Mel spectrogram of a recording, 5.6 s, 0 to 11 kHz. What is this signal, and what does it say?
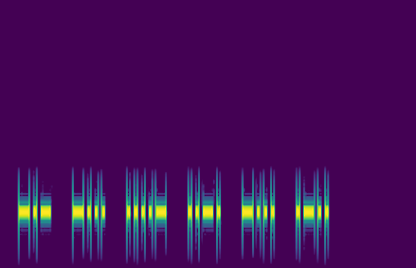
Morse code, heard as a keyed tone, about 25 wpm, spaced as for 18 wpm, 700 Hz. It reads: KB4FBL
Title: USA Call Signs - 6 Characters - 2x Character Spacing - 25wpm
